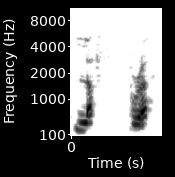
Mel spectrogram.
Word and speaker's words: Loughborough: So Scarborough, Loughborough. It's not borough, it's borough. So you don't pronounce it as two syllables, it's just one syllable here. So yeah, Loughborough and Scarborough.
